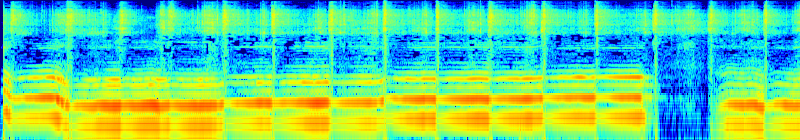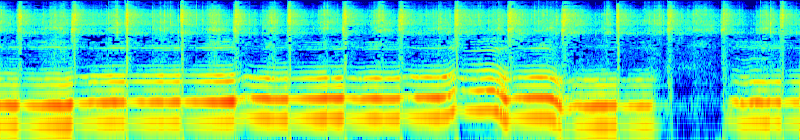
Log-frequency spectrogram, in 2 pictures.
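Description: A woman hums a slow, wordless melody of held notes that slide between pitches, while a hand-shaken gourd maraca keeps a steady rattling beat.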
